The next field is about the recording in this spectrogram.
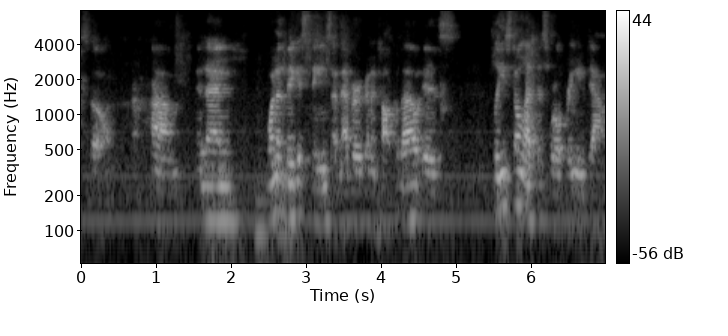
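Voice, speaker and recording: A man's voice at medium pitch keeps a moderate pace and fairly even intonation. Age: 30s. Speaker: author and poet. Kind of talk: livestream talk about own books. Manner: halting.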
